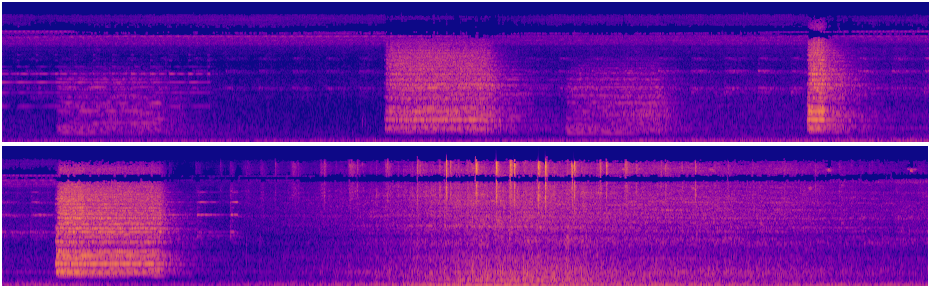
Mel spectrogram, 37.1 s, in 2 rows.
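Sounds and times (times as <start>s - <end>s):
locomotive horn blast: 1.1s - 3.4s, 7.6s - 13.5s, 16.1s - 17.6s, 19.6s - 22.5s
locomotive engine rumble: 6.2s - 37.0s
wheels clicking over rail joints: 22.8s - 37.0s.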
